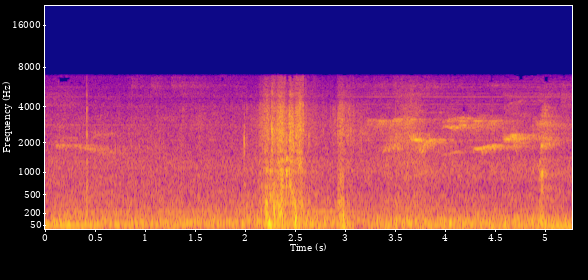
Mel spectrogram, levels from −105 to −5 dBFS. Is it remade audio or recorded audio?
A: recorded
